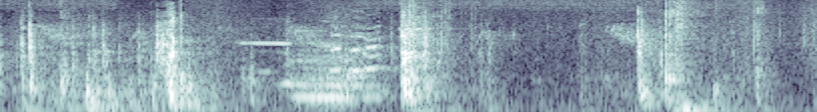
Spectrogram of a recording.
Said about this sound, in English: Opening a large slat door, Amelia steps into the barn.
